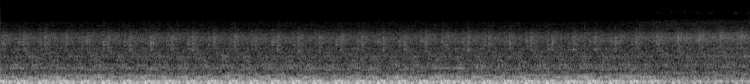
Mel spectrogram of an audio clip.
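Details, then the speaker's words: ZIL truck V8 at idle with the fuel return line pinched, radiator still cold: regular dull knock about 143 times a minute; owner suspects a hydraulic lifter or oil needing change, unconfirmed. "Ну какой-то стук есть в НМ нехороший такой возможно какой-то компенсатор может"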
